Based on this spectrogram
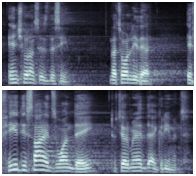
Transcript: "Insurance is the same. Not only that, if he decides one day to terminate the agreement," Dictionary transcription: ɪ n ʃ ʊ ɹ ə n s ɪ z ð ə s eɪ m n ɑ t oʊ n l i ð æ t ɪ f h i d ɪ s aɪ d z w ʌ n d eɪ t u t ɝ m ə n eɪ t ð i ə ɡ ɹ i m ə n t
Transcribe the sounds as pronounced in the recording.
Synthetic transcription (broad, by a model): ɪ n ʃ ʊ ɹ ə n s ɪ z ð ə s eɪ m n ɑ t oʊ n l i ð æ t ɪ f h i d ɪ s aɪ d z w ʌ n d eɪ t u t ɝ m ə n eɪ t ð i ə ɡ ɹ i m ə n t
